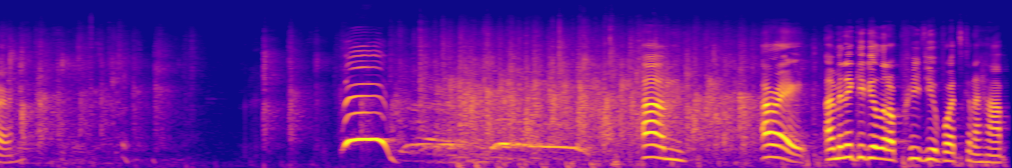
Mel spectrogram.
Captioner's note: applause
